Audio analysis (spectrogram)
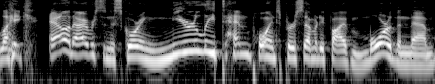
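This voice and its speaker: A man with a high pitch and very wide pitch swings at a moderate pace, on a very clean recording with a silent background. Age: 20s. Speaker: basketball analyst co-host. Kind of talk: casual chat.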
